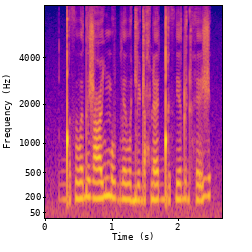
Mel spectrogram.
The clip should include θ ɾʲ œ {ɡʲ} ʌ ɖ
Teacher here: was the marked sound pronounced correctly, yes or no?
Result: no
